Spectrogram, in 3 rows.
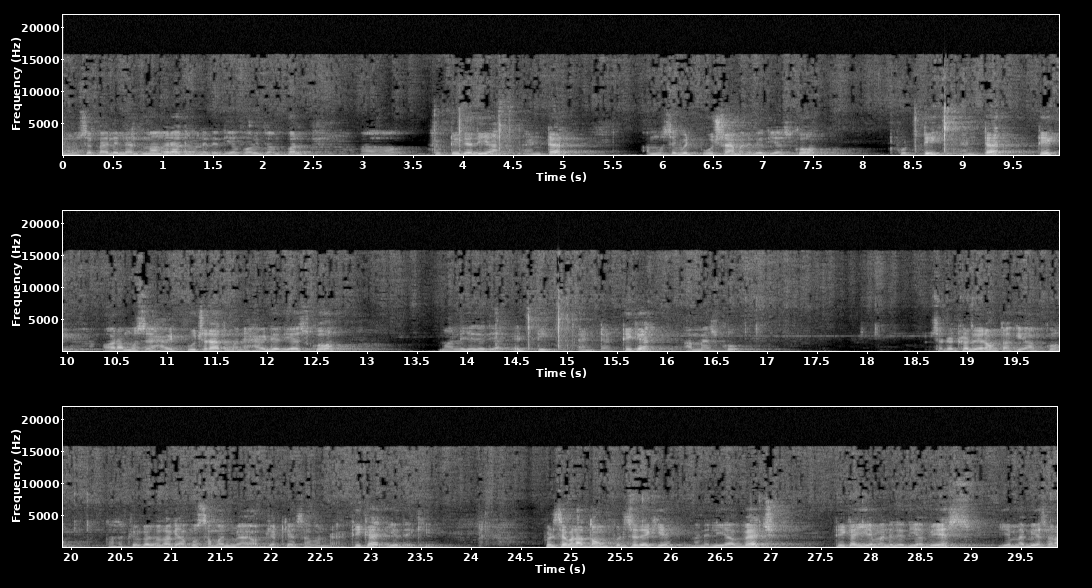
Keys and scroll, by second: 3.5-4.5 typing, 8.1-9.0 typing, 14.3 8, 14.6 0, 14.9 Return.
